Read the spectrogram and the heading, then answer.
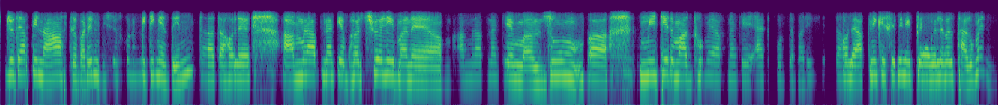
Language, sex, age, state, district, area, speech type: Bengali, female, 18-30, West Bengal, Malda, rural, conversation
